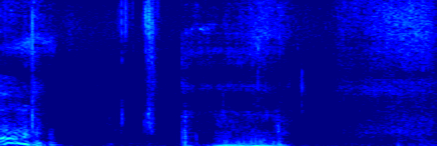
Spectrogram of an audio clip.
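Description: A pregnant dog lying down close by gives a few soft whimpering and grumbling vocal sounds with short breathy snorts between them, quiet and intermittent, with no talking.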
